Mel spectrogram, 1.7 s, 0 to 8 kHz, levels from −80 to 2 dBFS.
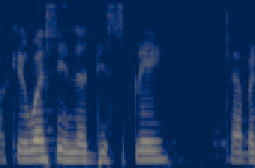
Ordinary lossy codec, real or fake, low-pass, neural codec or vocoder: none; fake; 7.2 kHz; codec, 16 kHz, 4 kbps, X-Codec, HuBERT features, trained on general audio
